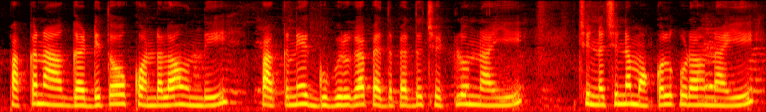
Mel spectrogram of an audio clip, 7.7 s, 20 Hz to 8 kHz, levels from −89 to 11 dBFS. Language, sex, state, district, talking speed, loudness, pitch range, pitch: Telugu, female, Telangana, Hyderabad, 115 wpm, -18 LUFS, 210-240 Hz, 220 Hz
